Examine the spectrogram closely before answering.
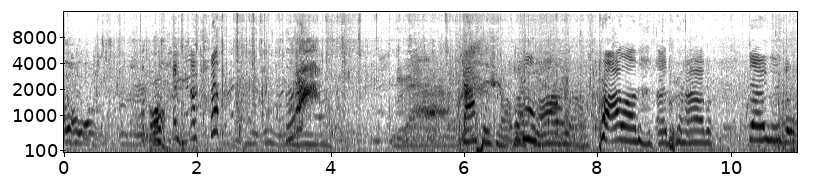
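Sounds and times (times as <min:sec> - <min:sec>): water splashing in a pool: 0:00.0 - 0:11.0.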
